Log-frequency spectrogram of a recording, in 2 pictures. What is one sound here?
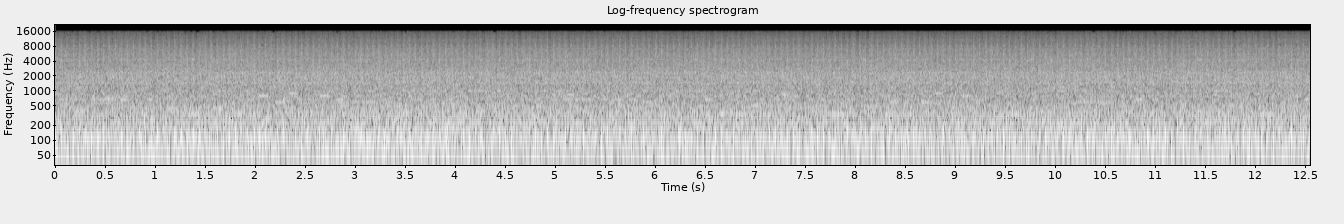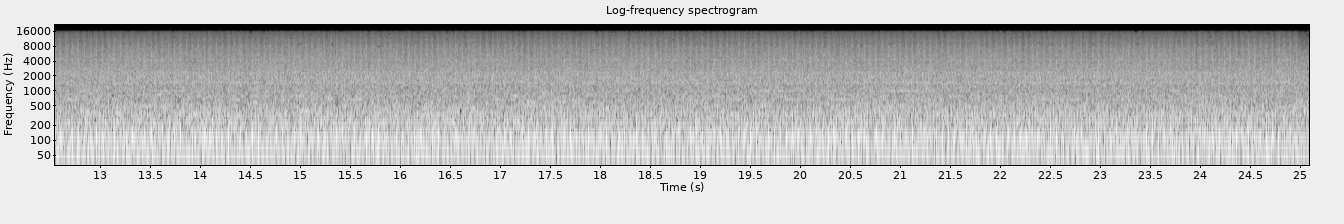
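A propeller plane's engine drones steadily.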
